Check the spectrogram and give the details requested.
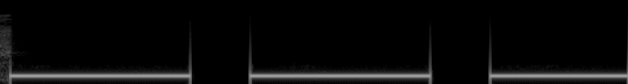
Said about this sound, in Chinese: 后来发现啊，其实德国人发射了两束并列的无线电波，一束呢是短促的滴滴声。 另一簇是很长很长的滴滴这种声音。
